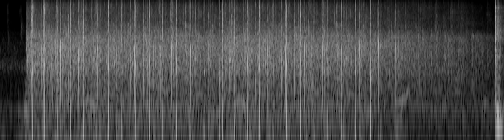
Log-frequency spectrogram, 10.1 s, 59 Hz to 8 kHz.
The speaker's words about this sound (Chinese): 那么，我是否可以认为，毕拉·阿赫迈德·巴基斯坦大使先生阁下被选举为76届执委会主席团第一副主席？通过，鼓掌通过。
